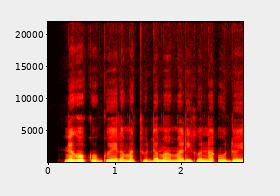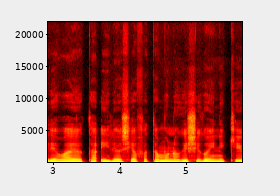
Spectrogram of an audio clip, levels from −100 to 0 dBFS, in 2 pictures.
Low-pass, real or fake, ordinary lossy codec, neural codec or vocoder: none; real; none; none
